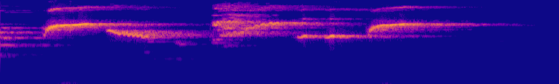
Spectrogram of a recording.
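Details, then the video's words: Oriental magpie-robin singing in a calm, soft voice, recorded to coax other magpie-robins into singing back: clear sustained whistles with gliding, slurred pitch changes in three phrases. The background is silent. "Kicau Kacer Gacor Suara Kalem cocok untuk bikin Nyaut Kacer Malas Bunyi"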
